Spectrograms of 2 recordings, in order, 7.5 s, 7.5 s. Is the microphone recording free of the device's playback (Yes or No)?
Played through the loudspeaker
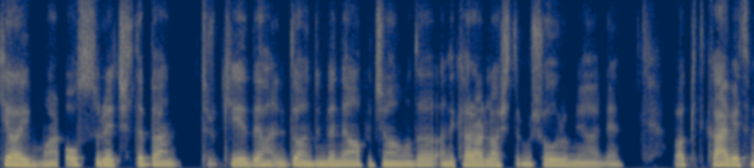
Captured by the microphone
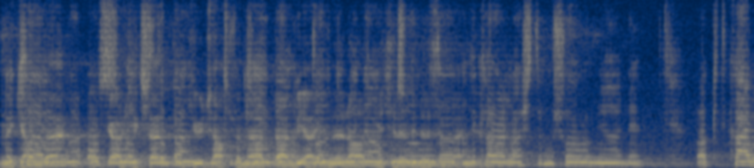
No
